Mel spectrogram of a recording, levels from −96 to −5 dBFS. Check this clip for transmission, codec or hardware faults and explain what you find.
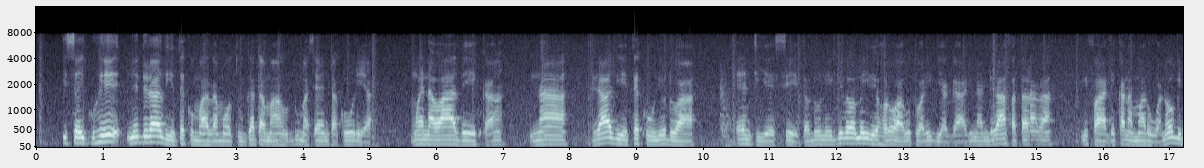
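One transmission fault stands out. From 14.87 to 15.03 s the speech briefly smears into a buzzy tone or coloured noise that fades, and stays weak for a moment afterward. This is VoIP packet loss concealed by the speech codec. About 40 ms of audio went missing, which fits two lost 20 ms frames. The decoder filled the gap by extending its last pitch and spectral shape at falling gain, and the recovery lagged because each frame depends on the previous one. Around it, the Speex coding sounds only lightly marked, and the room noise sits about 26 dB below the speech.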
